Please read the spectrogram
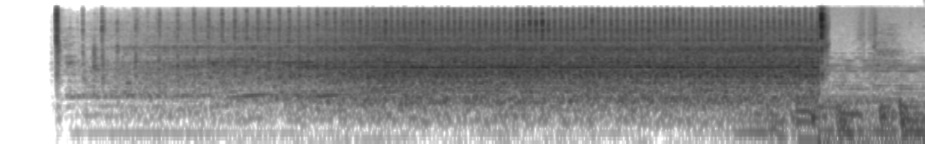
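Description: Film projector running, a rapid steady mechanical clatter that fades in over the first two seconds and holds. Near the end it cuts to a low bass tone as music starts.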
